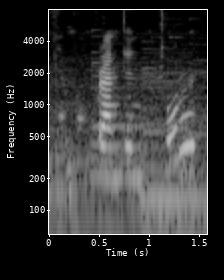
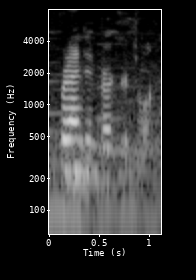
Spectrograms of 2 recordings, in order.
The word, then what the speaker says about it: Brandenburger Tor: Welcome to the Brandenburg Gate, or Brandentor? Brandenburger Tor. My apologies for the mispronunciation.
